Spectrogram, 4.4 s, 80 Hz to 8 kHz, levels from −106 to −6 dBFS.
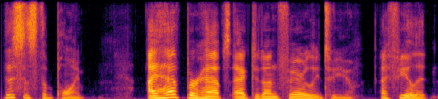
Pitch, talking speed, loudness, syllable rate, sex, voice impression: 150 Hz, 190 wpm, -21 LUFS, 5.3 syllables/s, male, masculine, slightly adult-like, slightly clear, fluent, slightly unique, slightly intense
